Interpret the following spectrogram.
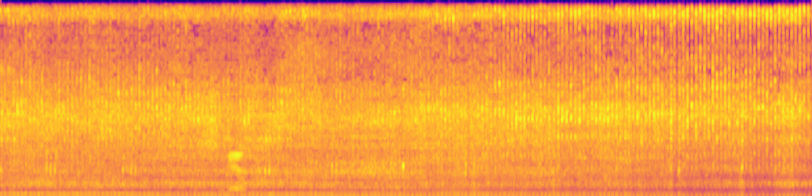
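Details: Mountfield self-propelled lawn mower rescued from scrap, with new electric brake, started with a bit of throttle: small single-cylinder engine running steady with an even buzzing note, no misfires or knocks.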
